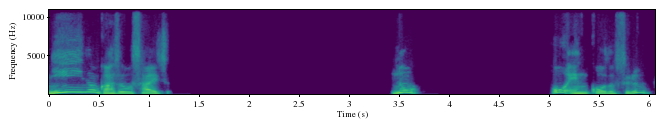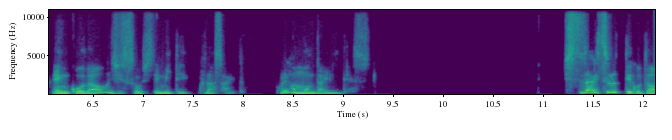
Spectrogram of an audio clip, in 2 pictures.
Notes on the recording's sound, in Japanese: ZOOMライブの模様です。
